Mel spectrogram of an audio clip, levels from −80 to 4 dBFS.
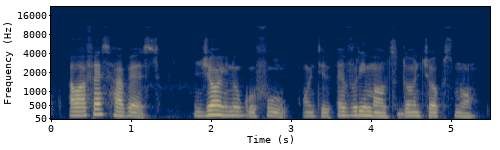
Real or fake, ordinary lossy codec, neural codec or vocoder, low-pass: fake; none; vocoder, 24 kHz, 100 mel bands, Vocos; 10.8 kHz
